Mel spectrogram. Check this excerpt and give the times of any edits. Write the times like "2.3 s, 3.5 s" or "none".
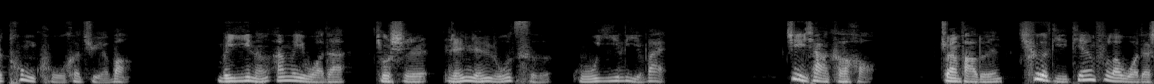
none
